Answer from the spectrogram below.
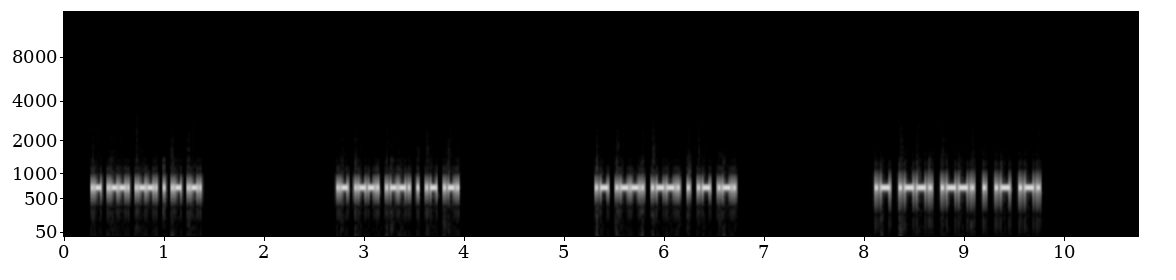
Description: Morse code, heard as a keyed tone, about 51 wpm, 700 Hz. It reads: APPEAR APPEAR APPEAR APPEAR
